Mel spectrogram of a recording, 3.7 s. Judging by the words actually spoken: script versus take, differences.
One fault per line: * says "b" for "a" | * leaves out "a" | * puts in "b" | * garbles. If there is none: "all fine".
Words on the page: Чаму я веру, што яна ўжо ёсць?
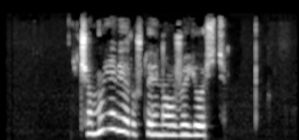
all fine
